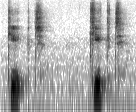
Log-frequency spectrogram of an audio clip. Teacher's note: Não vozeado, coloca um T.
